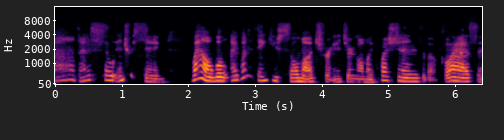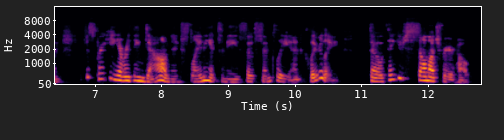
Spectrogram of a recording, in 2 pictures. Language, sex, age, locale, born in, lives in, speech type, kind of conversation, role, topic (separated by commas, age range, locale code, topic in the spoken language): English, female, 40-44, en-US, United States, United States, read, expert-assistant, asker, Why is glass transparent while most materials aren’t?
